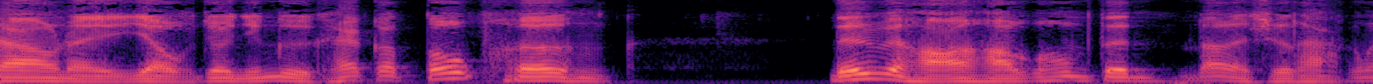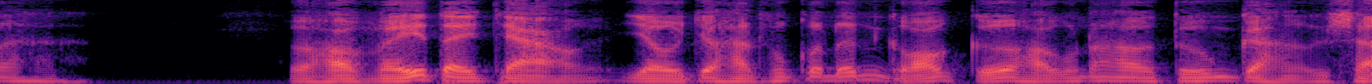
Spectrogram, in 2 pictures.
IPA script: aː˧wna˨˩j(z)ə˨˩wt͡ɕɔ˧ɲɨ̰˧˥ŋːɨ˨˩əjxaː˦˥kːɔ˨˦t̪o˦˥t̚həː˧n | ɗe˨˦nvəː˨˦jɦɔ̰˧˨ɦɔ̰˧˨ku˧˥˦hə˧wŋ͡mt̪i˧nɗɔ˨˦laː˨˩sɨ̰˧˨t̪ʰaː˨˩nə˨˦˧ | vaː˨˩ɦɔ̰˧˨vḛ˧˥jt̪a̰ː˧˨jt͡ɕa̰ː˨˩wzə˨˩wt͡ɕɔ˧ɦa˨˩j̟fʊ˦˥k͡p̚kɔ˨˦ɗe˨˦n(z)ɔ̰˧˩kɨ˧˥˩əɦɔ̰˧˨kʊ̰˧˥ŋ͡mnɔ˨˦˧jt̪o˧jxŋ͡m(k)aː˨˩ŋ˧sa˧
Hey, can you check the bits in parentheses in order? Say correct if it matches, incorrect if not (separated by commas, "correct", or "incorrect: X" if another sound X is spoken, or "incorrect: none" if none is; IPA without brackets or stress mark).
correct, incorrect: ɣ, correct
